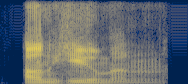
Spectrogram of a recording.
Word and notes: unhuman: British English

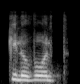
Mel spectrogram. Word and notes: kilovolt: Indian

